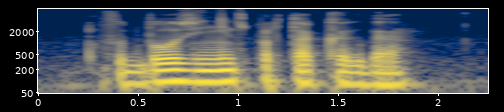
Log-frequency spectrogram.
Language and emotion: Russian, neutral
